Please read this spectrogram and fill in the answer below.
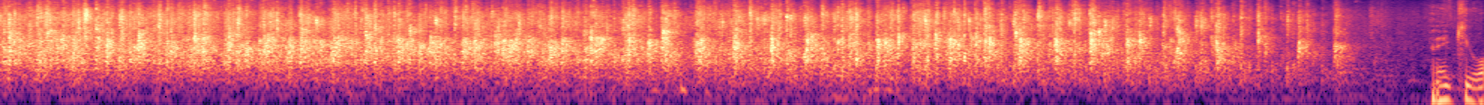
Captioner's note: applause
